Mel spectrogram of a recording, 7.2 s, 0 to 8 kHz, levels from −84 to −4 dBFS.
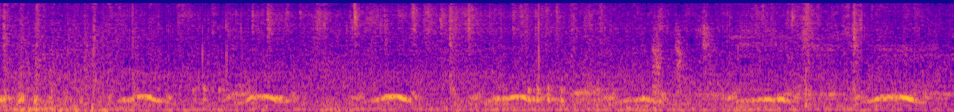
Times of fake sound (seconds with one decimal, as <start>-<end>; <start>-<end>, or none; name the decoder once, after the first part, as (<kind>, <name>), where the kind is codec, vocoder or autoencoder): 0.0-3.8 (vocoder, WaveNeXt); 4.3-7.2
